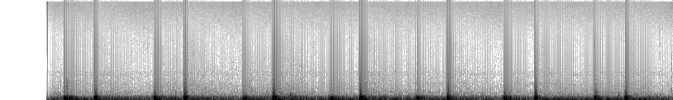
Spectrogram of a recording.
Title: Heartbeat Sound for Deep Sleep ❤️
